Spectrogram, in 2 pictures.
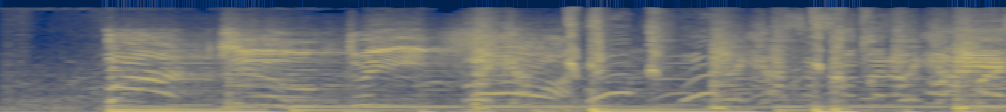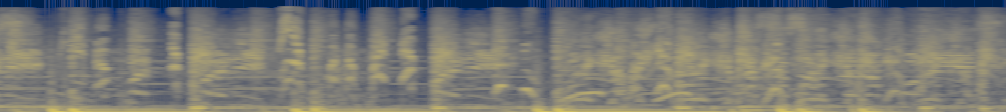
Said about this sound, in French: la scène où on voit euh, … qui mixe depuis sa fenêtre.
